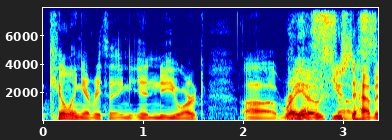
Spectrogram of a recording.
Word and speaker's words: Rao's: The RAO, Rouse. – That one's compliant. You're pretty compliant with most diets. – Now you guys don't want to talk about how to pronounce it. It's Rao's.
